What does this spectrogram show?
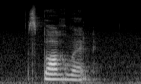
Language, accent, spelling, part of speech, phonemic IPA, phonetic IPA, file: Armenian, Eastern Armenian, զբաղվել, verb, /zbɑʁˈvel/, [zbɑʁvél], Hy-զբաղվել.ogg
- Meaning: 1. to do, be busy with; be occupied with, be engaged in; engage in; concern oneself with 2. to occupy oneself with; go in for; devote oneself to 3. to deal with, take upon oneself, take care of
